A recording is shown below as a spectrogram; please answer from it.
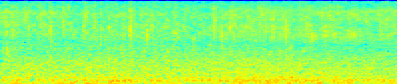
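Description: Steady, dense roar of a waterfall in Iceland, heard close up as a continuous broadband rush of falling water with no pauses and no voices.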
